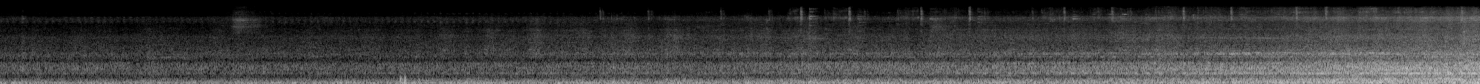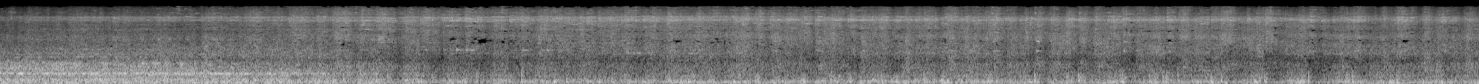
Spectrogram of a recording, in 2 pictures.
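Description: VL80S electric locomotive with a freight train approaching and passing, growing louder until the locomotive goes by about halfway through, with a steady hum as it passes. Then the hopper wagons roll past with a continuous clickety-clack of wheels over rail joints and a thin high whine.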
